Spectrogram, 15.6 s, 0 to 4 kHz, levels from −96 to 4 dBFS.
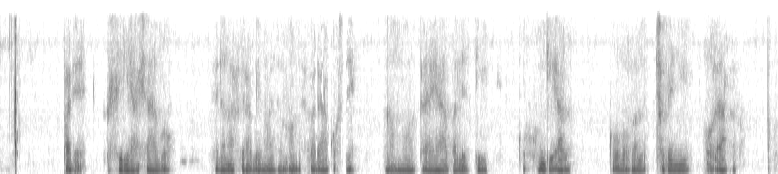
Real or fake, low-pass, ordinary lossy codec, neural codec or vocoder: fake; 3.6 kHz; AAC, 16 kbps; codec, 24 kHz, 3 kbps, HILCodec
